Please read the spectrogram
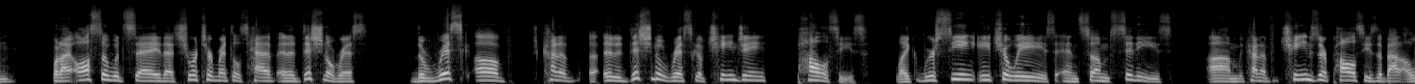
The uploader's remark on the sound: This was a live class recorded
